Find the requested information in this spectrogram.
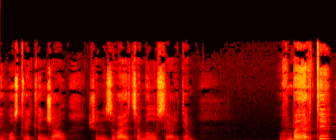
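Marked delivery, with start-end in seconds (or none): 4.2-5.0 high, loud cry of disbelief; shocked cry. A narrator's reading. Old father hearing his son must die, shocked cry. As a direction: cry out the question in horror. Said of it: "скрикнув старий".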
